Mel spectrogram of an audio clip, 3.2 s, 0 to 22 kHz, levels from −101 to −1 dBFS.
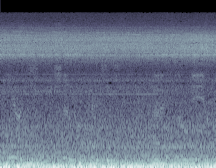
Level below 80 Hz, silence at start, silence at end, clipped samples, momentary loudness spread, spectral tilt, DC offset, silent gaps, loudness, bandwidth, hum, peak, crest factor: -18 dBFS; 0 s; 0 s; under 0.1%; 1 LU; -4 dB/octave; under 0.1%; none; -21 LUFS; 14 kHz; none; -4 dBFS; 10 dB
